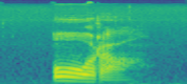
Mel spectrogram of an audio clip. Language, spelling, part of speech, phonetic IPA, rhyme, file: Hungarian, óra, noun, [ˈoːrɒ], -rɒ, Hu-óra.ogg
- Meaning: 1. clock, watch 2. hour (unit of time) 3. o'clock 4. lesson, class (45-minute block of teaching a school subject) 5. meter (a device that measures things)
